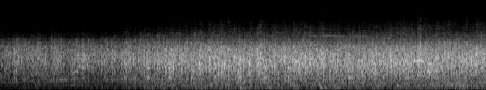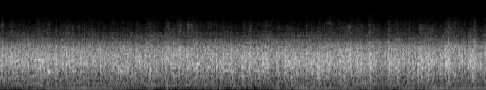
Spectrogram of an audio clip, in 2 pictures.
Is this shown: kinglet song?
no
